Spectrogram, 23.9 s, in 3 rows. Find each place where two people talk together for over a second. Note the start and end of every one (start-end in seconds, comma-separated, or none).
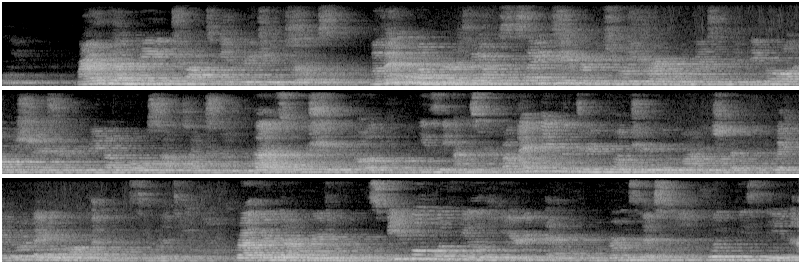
none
